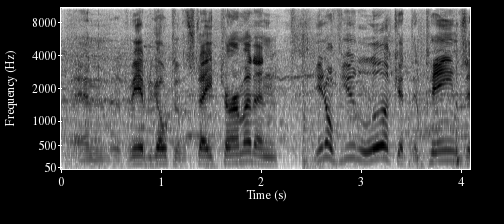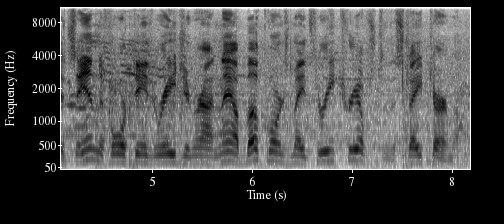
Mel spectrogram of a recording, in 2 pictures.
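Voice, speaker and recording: Speaking with an Appalachian accent, a man with a high voice talks fairly quickly and with lively intonation, and there is noticeable background noise. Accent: Appalachian Kentucky. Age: 60s. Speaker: retired basketball coach and school superintendent. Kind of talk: casual interview. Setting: gym during halftime of a broadcast game.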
